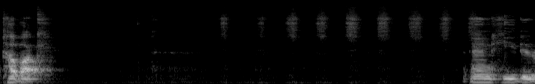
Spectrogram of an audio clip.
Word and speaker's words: Tabak: Incidentally, Douglas, if you ever watch this, it's pronounced Tabak.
